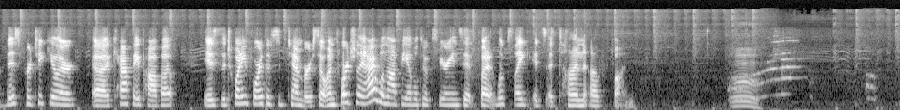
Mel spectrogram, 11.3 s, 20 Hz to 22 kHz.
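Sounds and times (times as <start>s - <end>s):
speech: 0.1s - 8.0s, 9.1s - 9.6s
cat meowing: 9.4s - 10.2s.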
